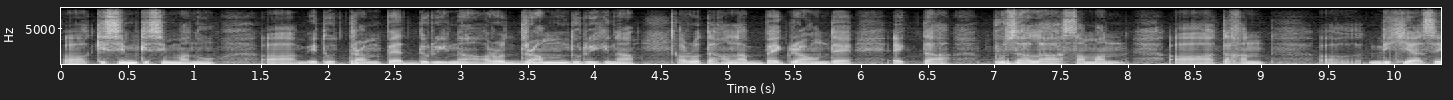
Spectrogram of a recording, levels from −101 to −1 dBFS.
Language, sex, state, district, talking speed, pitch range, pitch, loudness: Nagamese, male, Nagaland, Dimapur, 145 wpm, 95-105 Hz, 100 Hz, -17 LUFS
